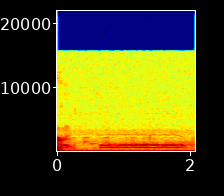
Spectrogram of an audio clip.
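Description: A woman softly humming one slightly wavering note with her mouth closed, lasting about a second and starting about half a second in.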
